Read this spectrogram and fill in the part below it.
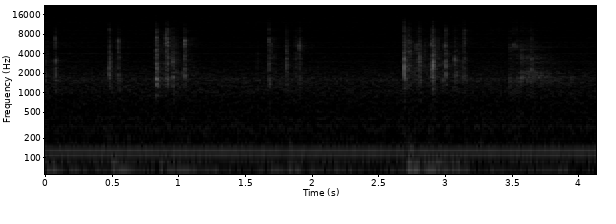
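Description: Clicking keys on a computer keyboard as a variable name is typed: quick irregular clusters of close, crisp taps with brief pauses between bursts, over a faint steady hum and no speech.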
